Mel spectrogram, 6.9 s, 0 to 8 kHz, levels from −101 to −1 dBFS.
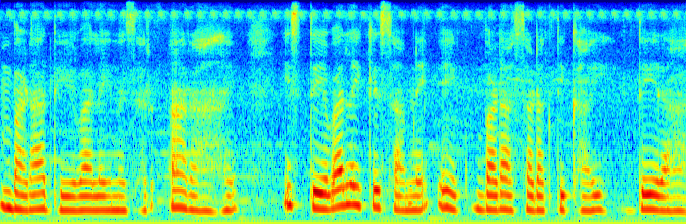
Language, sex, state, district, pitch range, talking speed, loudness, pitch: Hindi, female, Uttar Pradesh, Hamirpur, 190-220 Hz, 150 wpm, -17 LUFS, 195 Hz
